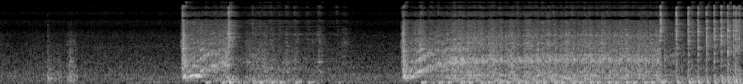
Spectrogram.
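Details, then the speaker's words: John Deere V-twin on a mud mower build, with fuel poured in the intake: cranks in short bursts, catches briefly and fades, never settling to idle. Owner guesses the carb needs cleaning; the cause was an unplugged harness leaving the carb fuel solenoid unpowered. "both are hot so it's not skipping so the gas is pumping my guess is we're going have to clean the carburetor"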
